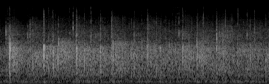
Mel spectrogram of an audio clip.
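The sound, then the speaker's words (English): Scattered church audience clapping at news of 25% growth in Grace Kids, a steady bright patter of many hands with a few sharper claps popping out, sustained at moderate volume without any voices over it. “Some of you are clapping because you're not in Grace Kids.”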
